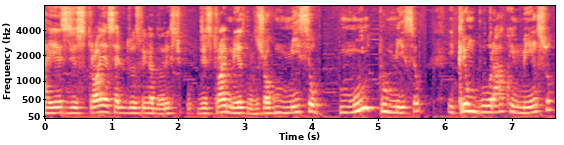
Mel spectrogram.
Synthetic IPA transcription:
aielɪzd͡ʒist̪ɾɔjɐsɛɾɪɪd̪uɐzvĩŋɡad̪oɾɪst͡ʃi̥pʊd͡ʒist̪ɾɔjmezmʊelɪzʒɔɡʊ̃misew | mũj̃t̪ʊmisew | ɪkɾiɐ̃ũbuɾakʊĩmẽsʊ

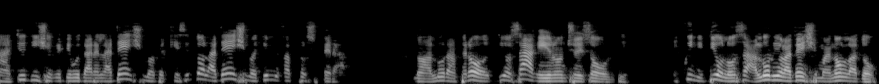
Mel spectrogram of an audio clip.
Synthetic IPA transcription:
ad̪iːod̪iːt͡ʃɪk̟ed̪ːɛːvʊd̪aːɾɪlad̪ɛːt͡ʃimaperk̟ːesːed̪ːɔlad̪ɛːt͡ʃimad̪iːomifapːɾɔspeɾaːɾe | nɔalːoːɾapeɾɔd̪iːosak̟eiːonont͡ʃɔisɔld̪i | ekːwind̪id̪ːiːolosaalːoːɾaiːɔlad̪ɛːt͡ʃimanonlad̪ɔ

